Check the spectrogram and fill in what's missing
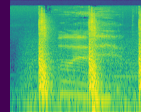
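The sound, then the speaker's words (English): A head bangs on a table during a stockholders' meeting in three heavy, evenly spaced thuds about a second apart, loud, with a low voice droning faintly between the blows. “stop banging your head on the table.”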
